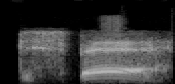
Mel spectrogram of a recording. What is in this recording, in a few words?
Despair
